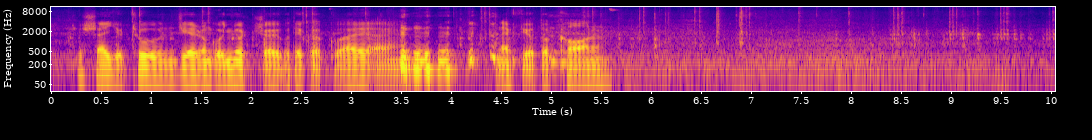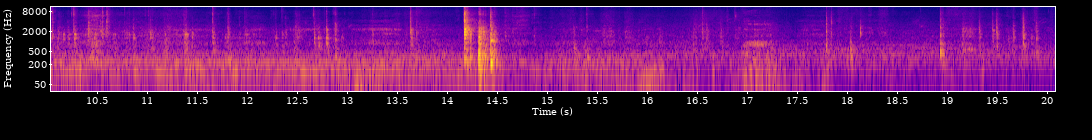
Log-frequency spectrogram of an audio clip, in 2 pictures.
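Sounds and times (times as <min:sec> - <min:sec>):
hand tools clinking on metal: 0:00.6 - 0:13.0.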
